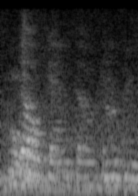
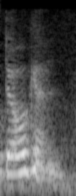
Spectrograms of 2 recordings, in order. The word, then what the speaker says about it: Dogen: Sojun says Dogen. – Oh, Dogen.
